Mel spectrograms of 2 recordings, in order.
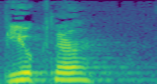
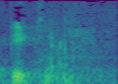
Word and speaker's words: Buechner: Buchner? Does that sound right? Buchner? Frederick Buchner? Buechner? Buechner. I think that's the right way to say it, Buechner.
